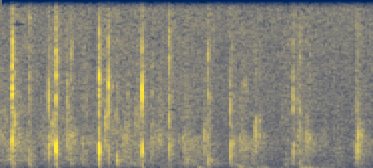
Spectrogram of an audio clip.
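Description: A crowd applauds the evening's MC, a dense patter of many hands clapping at once, steady and fairly soft, lasting a couple of seconds with no voices.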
